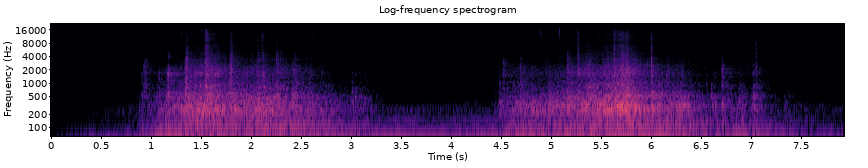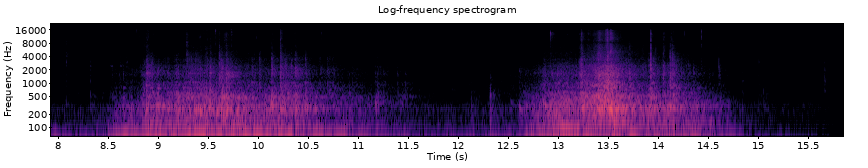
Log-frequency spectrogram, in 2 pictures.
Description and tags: Office chair rolling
